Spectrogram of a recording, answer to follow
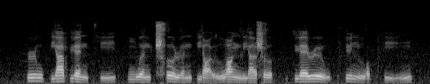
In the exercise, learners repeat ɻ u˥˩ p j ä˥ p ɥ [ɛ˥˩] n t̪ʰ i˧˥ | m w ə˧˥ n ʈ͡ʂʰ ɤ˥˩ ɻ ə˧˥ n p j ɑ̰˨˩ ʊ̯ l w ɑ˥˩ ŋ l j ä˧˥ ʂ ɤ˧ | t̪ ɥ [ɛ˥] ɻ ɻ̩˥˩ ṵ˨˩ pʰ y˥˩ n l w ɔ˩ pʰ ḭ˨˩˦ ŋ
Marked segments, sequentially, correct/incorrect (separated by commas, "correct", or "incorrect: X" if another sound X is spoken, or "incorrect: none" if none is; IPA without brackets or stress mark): correct, correct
